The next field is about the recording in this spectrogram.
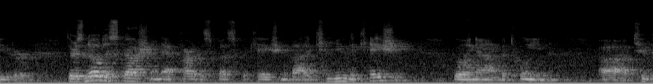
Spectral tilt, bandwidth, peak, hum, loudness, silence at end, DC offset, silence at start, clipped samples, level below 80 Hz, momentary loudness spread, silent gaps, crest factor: -7 dB/octave; 8.4 kHz; -12 dBFS; none; -32 LUFS; 0 s; 5%; 0 s; under 0.1%; -54 dBFS; 13 LU; none; 18 dB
